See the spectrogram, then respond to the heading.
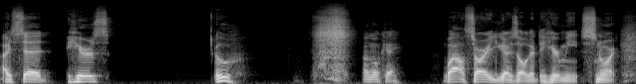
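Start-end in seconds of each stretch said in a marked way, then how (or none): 0.0-4.0 stifling a sneeze, slower. Telling a story, interrupted while trying not to sneeze, holding back a sneeze. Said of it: "I'm trying not to sneeze".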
